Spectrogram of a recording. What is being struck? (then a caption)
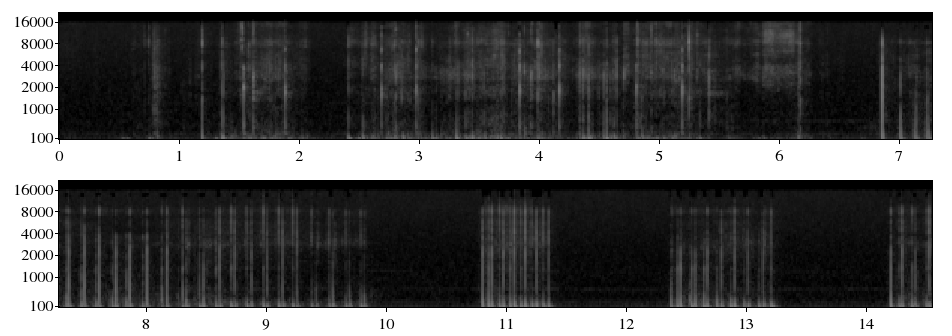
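Corrugated plastic tube. Fingertips and nails scratch the ridges of a long, hollow, empty pink corrugated plastic tube arched over the microphone. Dense, irregular scratching and crinkling gives way to fast, rhythmic ribbed ticking, then short bursts of rasping separated by silence. The sound is close and heavy in the lows, with no ring after each stroke.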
